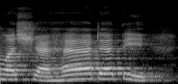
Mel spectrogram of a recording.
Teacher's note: wa syahadati disitu adalah disebut hukum bacaan alif lam syamsiah karena alif lam bertemu dengan huruf syin yang pada akhirnya Alif lamnya tidak terbaca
